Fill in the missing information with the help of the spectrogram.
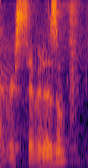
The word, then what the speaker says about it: recidivism: Then you get the recidivism. Am I saying that right? – Yeah. – Yeah, recidivism.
